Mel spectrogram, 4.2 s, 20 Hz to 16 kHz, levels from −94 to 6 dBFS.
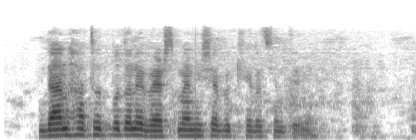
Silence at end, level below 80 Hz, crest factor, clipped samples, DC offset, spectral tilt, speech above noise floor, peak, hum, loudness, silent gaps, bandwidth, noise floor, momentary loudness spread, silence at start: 0 s; -66 dBFS; 20 dB; under 0.1%; under 0.1%; -6 dB/octave; 31 dB; -6 dBFS; none; -25 LUFS; none; 8 kHz; -56 dBFS; 14 LU; 0.4 s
